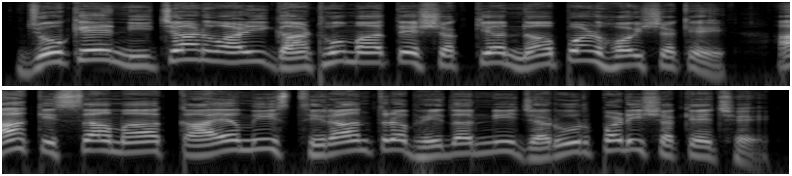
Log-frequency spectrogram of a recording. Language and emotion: Gujarati, neutral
